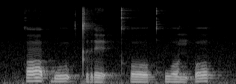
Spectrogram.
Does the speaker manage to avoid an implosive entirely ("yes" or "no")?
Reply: yes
